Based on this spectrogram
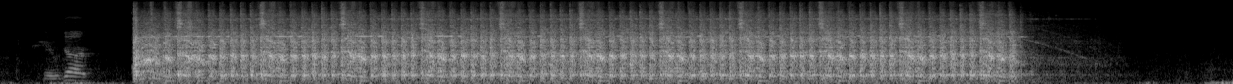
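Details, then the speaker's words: Crank, no start on a 5.4L V8 swapped into a 1979 Toyota Cressida: strong, even cranking about nine seconds without catching. Spark and coils good, runs on starter fluid; suspected insufficient fuel through the rails. "so as you saw we have good spark we have good coils the engine wants to run on starter fluid we just can't get enough fuel through the rails to actually make it run"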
